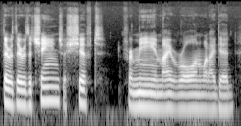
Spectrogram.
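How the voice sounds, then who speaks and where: Clean studio sound and a dry recording capture a low-ish, clean-toned male voice at normal speed. The speaker, a tech co-founder in his forties from Indiana, reflects calmly as an interview guest, restarting his sentences often in conversation.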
